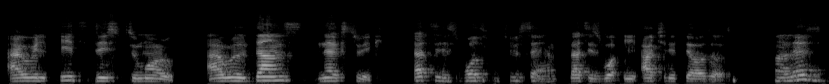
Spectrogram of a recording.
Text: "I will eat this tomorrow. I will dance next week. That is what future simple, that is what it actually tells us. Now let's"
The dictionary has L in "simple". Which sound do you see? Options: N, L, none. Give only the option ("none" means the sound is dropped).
N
